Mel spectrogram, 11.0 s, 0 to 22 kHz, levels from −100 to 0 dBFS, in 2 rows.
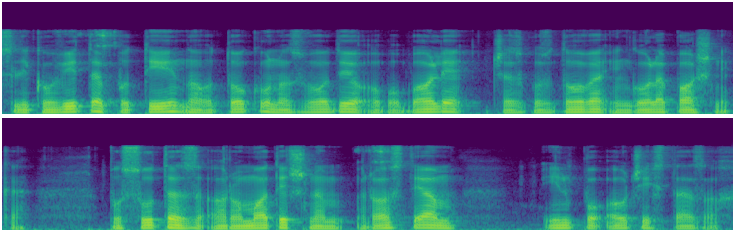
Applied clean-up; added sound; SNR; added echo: neural mask model Resemble Enhance denoiser.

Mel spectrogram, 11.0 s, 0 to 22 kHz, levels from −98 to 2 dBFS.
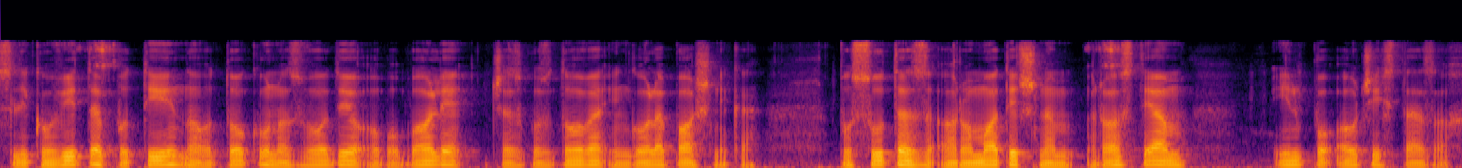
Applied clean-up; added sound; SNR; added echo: none; Keys jangling; 18 dB; none.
